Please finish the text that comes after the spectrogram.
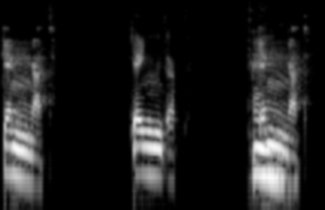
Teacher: in this case, you don't pronounce the G sound at all. There's no G there. It's just kengät.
